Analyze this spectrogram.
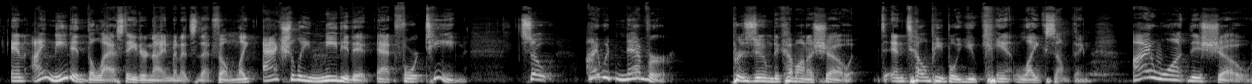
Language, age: English, 40-59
